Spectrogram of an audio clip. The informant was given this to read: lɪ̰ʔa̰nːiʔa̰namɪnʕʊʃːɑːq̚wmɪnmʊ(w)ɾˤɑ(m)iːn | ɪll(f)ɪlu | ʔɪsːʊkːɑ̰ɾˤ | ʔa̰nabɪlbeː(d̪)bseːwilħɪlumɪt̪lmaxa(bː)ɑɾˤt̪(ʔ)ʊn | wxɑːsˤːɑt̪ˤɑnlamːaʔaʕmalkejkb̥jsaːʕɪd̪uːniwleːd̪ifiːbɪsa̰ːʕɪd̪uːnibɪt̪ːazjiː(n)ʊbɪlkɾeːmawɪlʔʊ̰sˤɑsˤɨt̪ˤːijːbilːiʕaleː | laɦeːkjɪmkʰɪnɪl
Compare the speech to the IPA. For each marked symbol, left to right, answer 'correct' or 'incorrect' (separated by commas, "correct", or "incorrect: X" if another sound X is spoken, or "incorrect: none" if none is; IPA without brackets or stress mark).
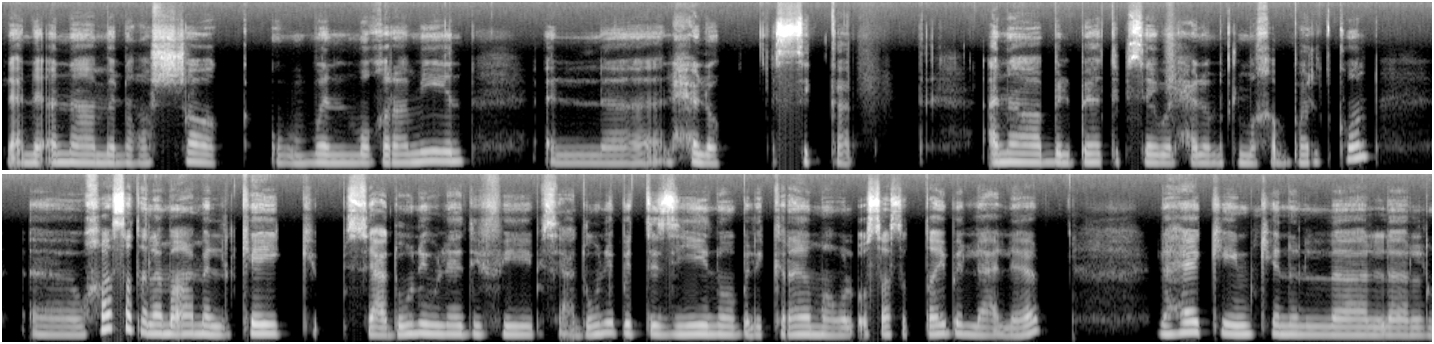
incorrect: ɣ, correct, incorrect: ħ, incorrect: t̪, correct, incorrect: k, correct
